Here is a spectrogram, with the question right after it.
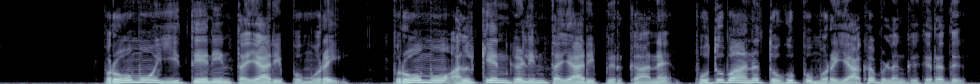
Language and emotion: Tamil, neutral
